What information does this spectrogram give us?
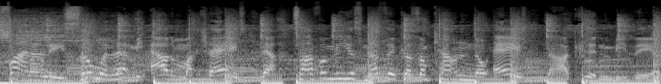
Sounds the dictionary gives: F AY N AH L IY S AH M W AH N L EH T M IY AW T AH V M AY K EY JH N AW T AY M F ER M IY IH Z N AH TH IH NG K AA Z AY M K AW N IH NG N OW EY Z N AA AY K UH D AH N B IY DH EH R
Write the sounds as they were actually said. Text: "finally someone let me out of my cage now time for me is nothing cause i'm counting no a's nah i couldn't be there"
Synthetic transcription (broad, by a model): F AY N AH L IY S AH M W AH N L EH T M IY AW T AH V M AY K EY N N AW T AY M F ER M IY IH Z N AH TH IH NG K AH Z AY M K AW N IH NG N OW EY N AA AY K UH D N B IY DH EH R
